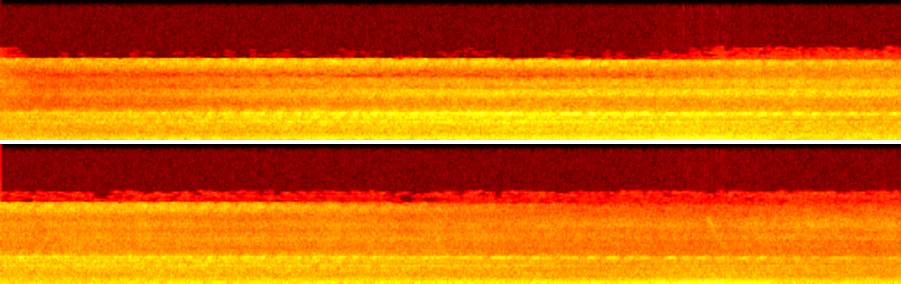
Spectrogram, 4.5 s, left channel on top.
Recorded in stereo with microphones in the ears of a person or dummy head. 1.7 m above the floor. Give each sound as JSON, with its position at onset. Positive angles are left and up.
{"t": 0.0, "sound": "a drone", "side_deg": -10}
